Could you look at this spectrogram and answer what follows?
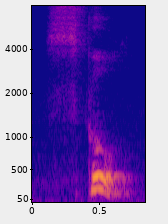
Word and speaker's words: school: teeth s sound cool school school and speed up school school do not start with is no vowel before that not is just school school school very simple right the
